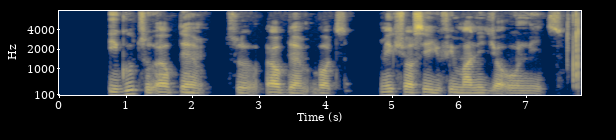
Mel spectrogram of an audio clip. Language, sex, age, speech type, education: Nigerian Pidgin, male, 15-29, spontaneous, tertiary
